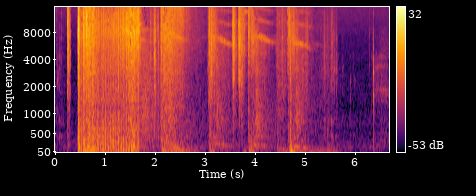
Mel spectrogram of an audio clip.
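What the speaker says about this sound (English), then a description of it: "That's like a super interesting gunshot, isn't it?" Several sharp Apex Legends video game gunshots with a rattling burst of rapid fire, echoing tails and scattered smaller bangs that fade toward a quiet end.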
